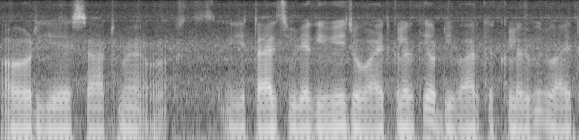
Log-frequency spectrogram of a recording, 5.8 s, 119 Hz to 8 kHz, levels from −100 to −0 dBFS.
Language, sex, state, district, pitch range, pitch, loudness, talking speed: Hindi, male, Bihar, Gaya, 85-90 Hz, 85 Hz, -19 LUFS, 215 wpm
